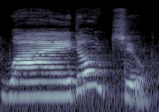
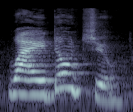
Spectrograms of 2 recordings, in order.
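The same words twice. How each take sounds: The two takes are said the same way.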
